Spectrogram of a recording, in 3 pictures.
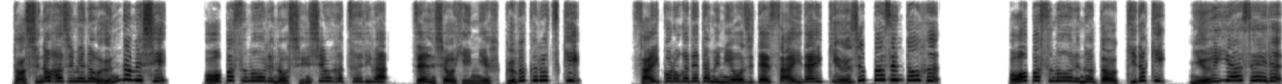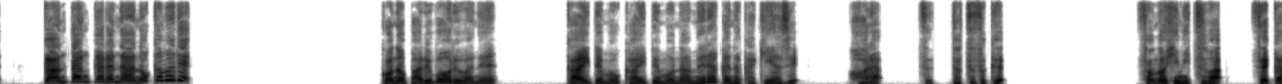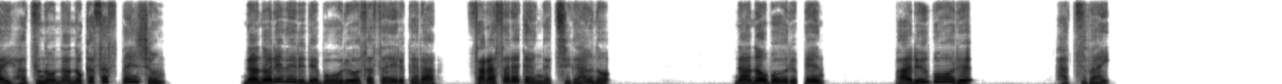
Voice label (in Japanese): narration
